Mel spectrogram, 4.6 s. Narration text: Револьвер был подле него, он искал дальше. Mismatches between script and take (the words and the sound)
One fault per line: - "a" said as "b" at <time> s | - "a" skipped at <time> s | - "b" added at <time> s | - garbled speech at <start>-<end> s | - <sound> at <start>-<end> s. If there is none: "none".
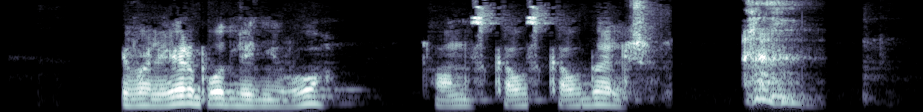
- "был" skipped at 1.0 s
- "искал" added at 2.6 s
- cough at 3.7-4.1 s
